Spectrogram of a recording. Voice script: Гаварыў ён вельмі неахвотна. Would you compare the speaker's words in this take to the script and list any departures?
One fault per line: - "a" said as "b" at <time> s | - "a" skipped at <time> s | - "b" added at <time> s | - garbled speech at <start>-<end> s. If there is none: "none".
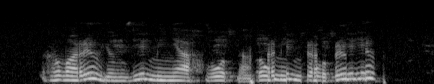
- garbled speech at 2.5-3.8 s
